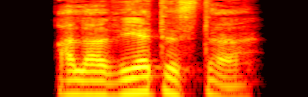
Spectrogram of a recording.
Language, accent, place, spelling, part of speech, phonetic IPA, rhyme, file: German, Germany, Berlin, Allerwertester, noun, [alɐˈveːɐ̯təstɐ], -eːɐ̯təstɐ, De-Allerwertester.ogg
- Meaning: bottom, butt, rear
